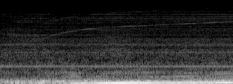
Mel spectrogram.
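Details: Car speakers pick up a thin alternator whine over heavy engine rumble with the engine running, rising in pitch as the throttle is pressed; silent with the engine off, fixed with a noise suppressor filter.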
